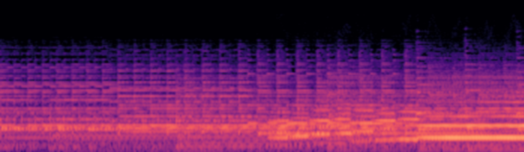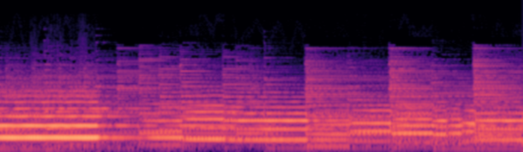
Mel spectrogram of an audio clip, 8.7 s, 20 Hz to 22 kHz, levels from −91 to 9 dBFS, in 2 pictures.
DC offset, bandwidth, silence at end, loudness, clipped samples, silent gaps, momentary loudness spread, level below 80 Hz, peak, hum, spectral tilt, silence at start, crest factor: under 0.1%; 7.2 kHz; 0 s; -17 LUFS; under 0.1%; none; 14 LU; -50 dBFS; -2 dBFS; none; -6.5 dB/octave; 0 s; 14 dB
